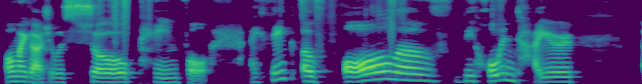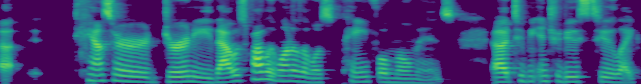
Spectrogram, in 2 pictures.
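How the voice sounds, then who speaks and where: A woman in her forties who grew up in Laos tells a personal story in a soft-spoken, candid way. Her voice sits a little low for a woman, and her delivery is earnest and unpolished. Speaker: martial arts school owner.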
